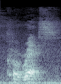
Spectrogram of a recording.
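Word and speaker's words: charis: For the word for grace, you're going to come up with the Greek word C-H-A-R-I-S. C-H-A-R-I-S. And guess how it's pronounced? If I read the pronunciation right, You know how you pronounce it? Listen to this. Is everybody ready? – Yes. – Caress. So when you, you know what I'm talking about? When you caress something, you caress it.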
